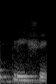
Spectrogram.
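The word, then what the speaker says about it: cliché: ये सब किसके वो है, किसके सिनोनिम्स है, क्लीशे के, है ना, बोर्डम। पर इम्पॉर्टेंट है यहाँ पे स्पेलिंग, CLICHE, जैसे कि आप इसको कैसे साउंड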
